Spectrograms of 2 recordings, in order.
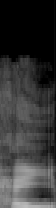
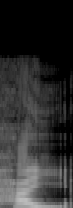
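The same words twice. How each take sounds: First: The vowel leans toward an 'ei' sound. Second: The vowel is a clear 'ai' sound. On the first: The speaker calls it wrong. "Jangan sampai condong ke e, jangan. ... jangan hai" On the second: The speaker calls it right. "tapi hai"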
